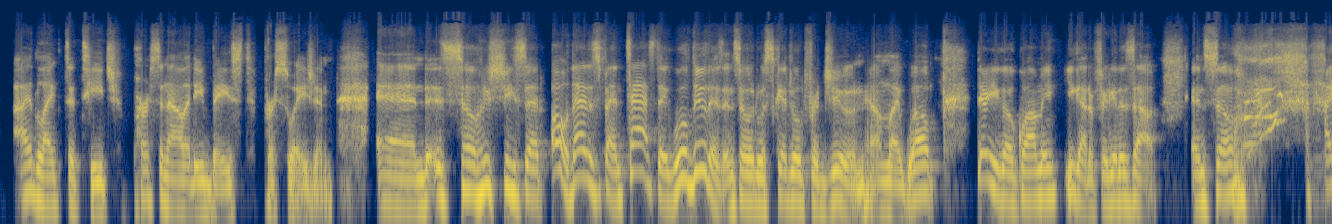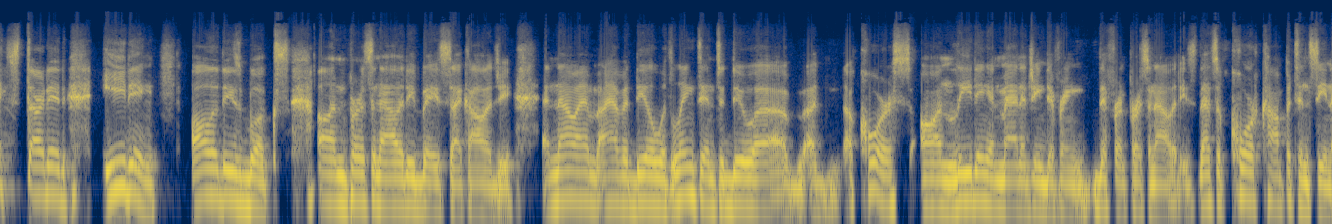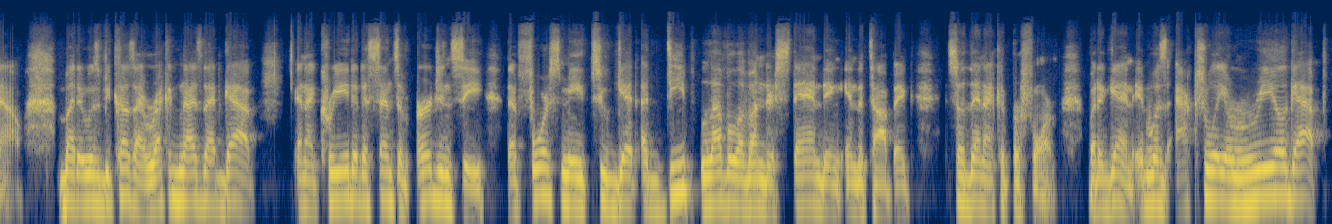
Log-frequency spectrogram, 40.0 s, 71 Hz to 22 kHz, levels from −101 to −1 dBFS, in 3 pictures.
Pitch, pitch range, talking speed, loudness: 125 Hz, 115-140 Hz, 180 wpm, -17 LUFS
